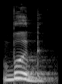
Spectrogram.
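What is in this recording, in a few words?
"быд", Komi, female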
